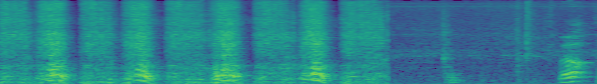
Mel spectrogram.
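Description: A hand saw cutting oak to length, about five rhythmic rasping strokes close by, then the sawing stops and a quiet pause follows with a few faint knocks.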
